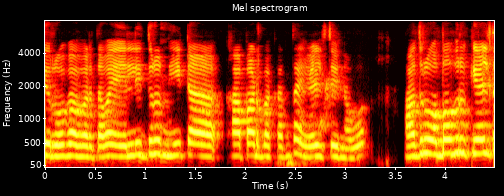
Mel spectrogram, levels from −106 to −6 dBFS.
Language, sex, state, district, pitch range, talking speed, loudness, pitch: Kannada, female, Karnataka, Bellary, 225-255 Hz, 135 wpm, -24 LUFS, 235 Hz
